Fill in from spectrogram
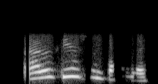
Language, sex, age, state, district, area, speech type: Kashmiri, female, 30-45, Jammu and Kashmir, Ganderbal, rural, conversation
